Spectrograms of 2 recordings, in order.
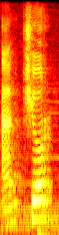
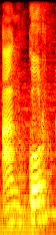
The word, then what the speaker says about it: Anchor: la ai box y anchor fm aunque el otro día me dijeron que se pronunciaba ancor fm pero bueno sea como sea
